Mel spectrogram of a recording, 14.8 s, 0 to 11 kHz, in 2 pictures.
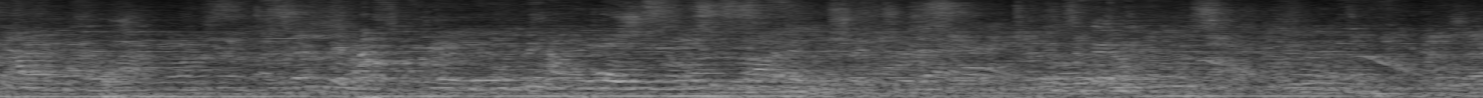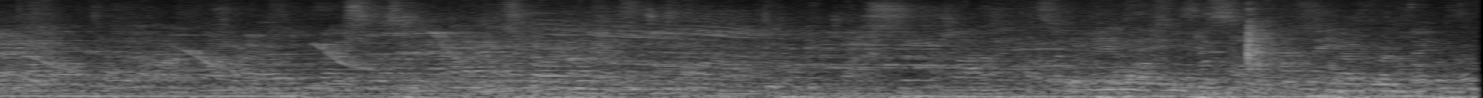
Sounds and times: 0.0s Happy customers in a busy cafe 14.8s

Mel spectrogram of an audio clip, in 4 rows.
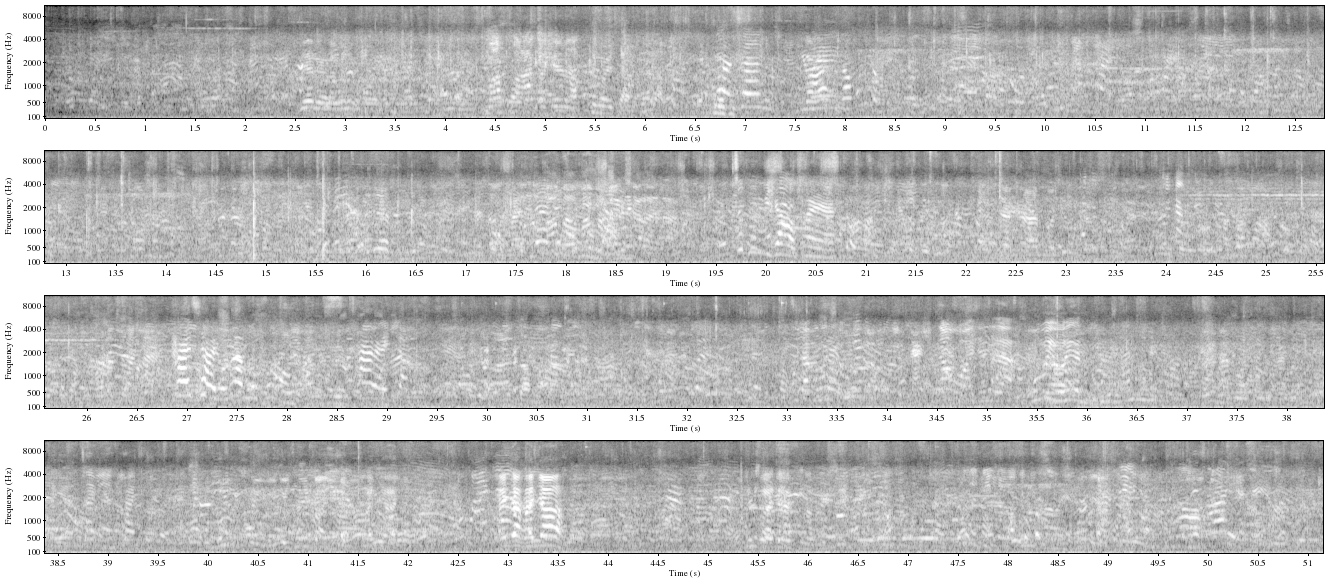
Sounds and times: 0.0s Traveling by boat on the river 51.1s

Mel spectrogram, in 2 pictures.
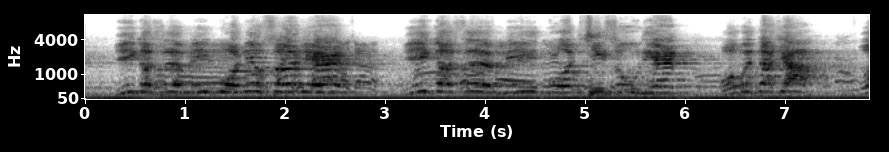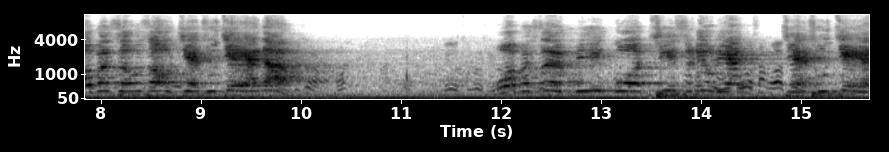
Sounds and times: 0.3s Excitement and enthusiasm speech 10.6s
11.4s Excitement and enthusiasm speech 15.6s

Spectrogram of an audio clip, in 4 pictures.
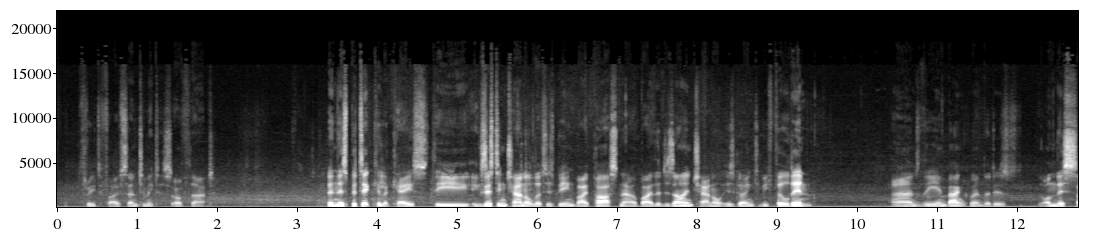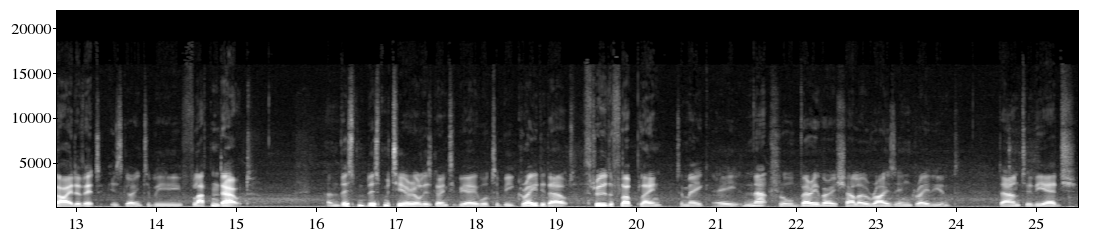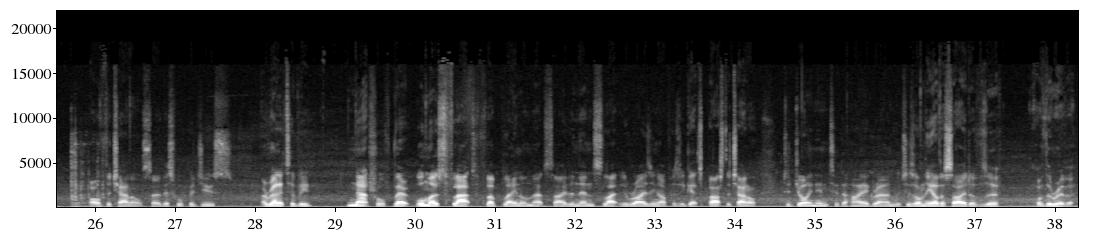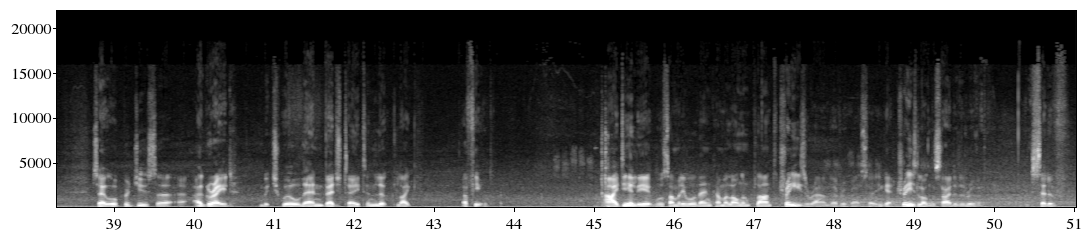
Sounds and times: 0.0s Field interview with ecohydrologist 51.0s

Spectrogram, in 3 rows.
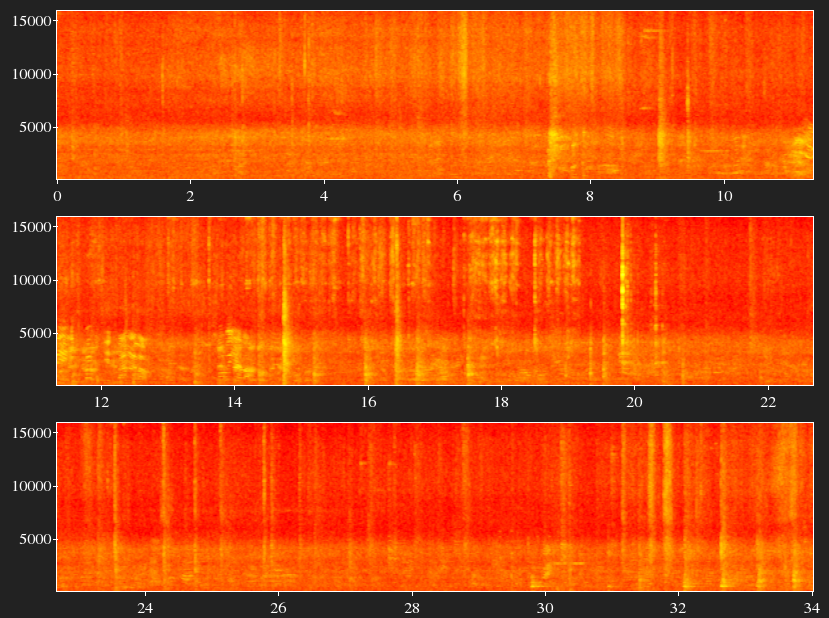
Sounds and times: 0.0s vendors peddling 15.1s
0.0s Walking in the market 34.0s

